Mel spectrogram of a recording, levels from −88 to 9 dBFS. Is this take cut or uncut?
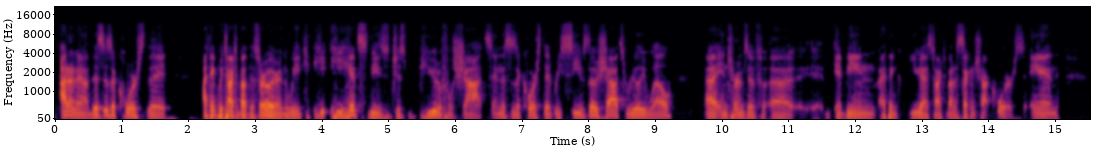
uncut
